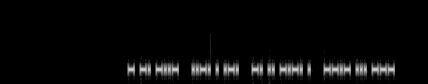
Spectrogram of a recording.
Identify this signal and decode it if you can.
Morse code, heard as a keyed tone, about 60 wpm, 700 Hz. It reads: TNX FER NICE QSO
